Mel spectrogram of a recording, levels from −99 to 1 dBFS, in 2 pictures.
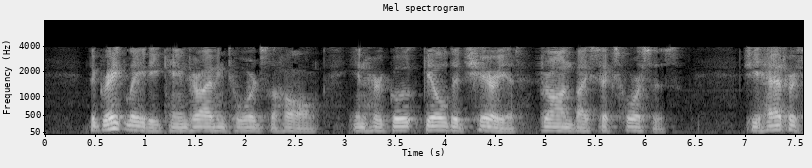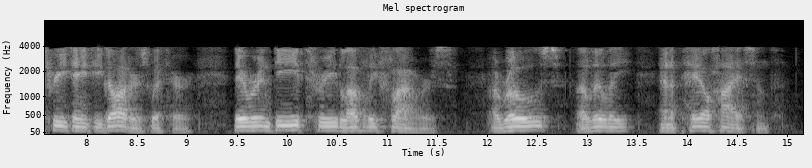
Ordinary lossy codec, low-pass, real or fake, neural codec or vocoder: AAC, 16 kbps; 7.2 kHz; real; none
